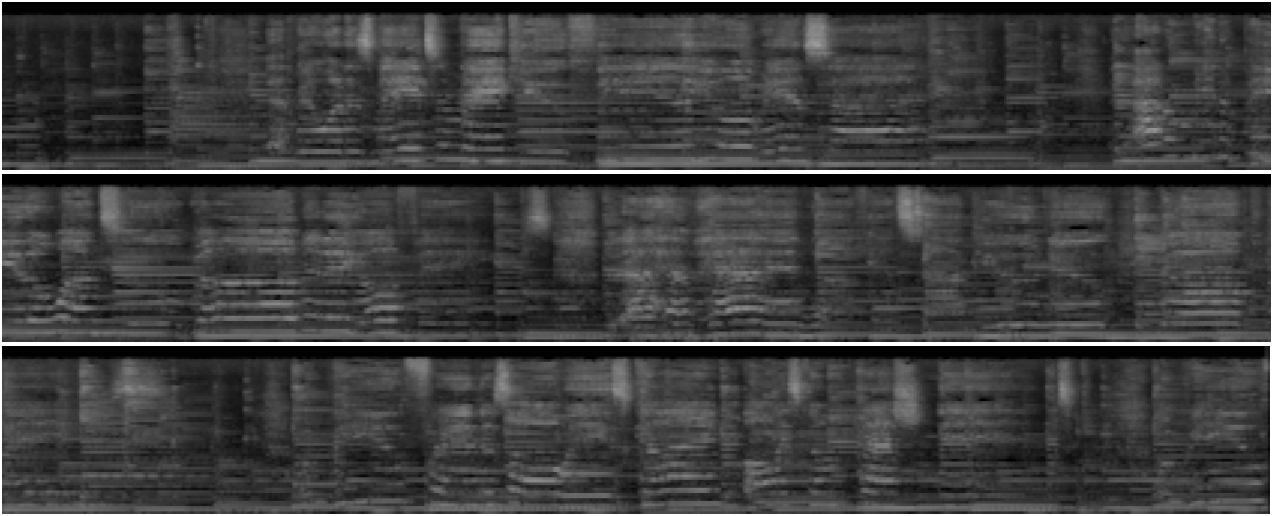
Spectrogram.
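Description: Acoustic guitar strummed in steady chords, accompanying a woman singing.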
